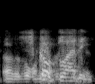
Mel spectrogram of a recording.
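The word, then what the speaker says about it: Scoblete: part of that is Frank Scobletti, if I'm pronouncing his last name right. Scobletti.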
